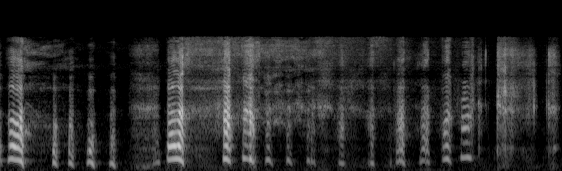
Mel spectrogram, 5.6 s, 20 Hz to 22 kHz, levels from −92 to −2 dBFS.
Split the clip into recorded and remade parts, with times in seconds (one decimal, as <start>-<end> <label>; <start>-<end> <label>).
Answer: 0.0-1.3 recorded; 1.3-2.6 remade; 2.6-3.1 recorded; 3.1-5.6 remade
